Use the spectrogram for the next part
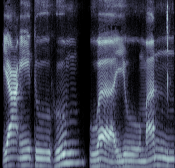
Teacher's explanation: Nun tasdid, bacaan gunnah atau mendengung. Ya, ditahan dua harokat agar tampak dengungannya.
